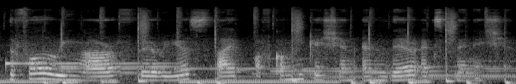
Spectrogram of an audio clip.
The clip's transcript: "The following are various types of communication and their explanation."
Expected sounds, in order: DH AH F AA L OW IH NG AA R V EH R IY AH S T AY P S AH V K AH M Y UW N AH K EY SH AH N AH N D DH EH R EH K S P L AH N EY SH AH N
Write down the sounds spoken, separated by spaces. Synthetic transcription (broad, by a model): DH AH F AA L OW IH NG AA R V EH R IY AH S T AY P AH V K AH M Y UW N AH K EY SH AH N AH N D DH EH R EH K S P L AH N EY SH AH N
